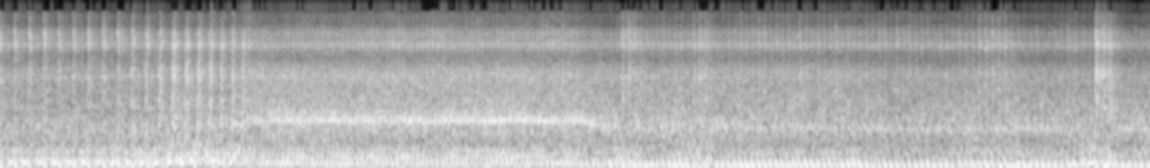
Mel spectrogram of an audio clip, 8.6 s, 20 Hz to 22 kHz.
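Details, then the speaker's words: Craftsman LT1000 lawn tractor with snow plow, cold start at about minus 13 °C, premium fuel: small single-cylinder engine chugs steadily and holds a smooth idle with no misses or knocks; runs pretty good. "Runs pretty good."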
